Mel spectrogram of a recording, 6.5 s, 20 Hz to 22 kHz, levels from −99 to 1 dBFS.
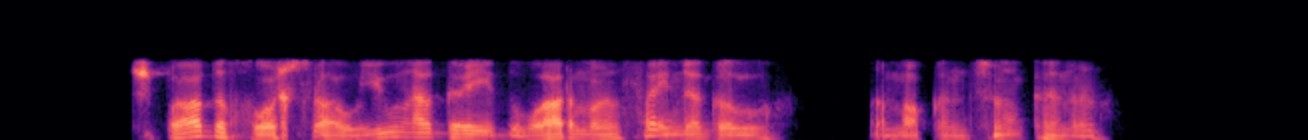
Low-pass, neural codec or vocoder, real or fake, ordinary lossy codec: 3.6 kHz; codec, 24 kHz, 1.5 kbps, HILCodec; fake; Opus, 32 kbps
